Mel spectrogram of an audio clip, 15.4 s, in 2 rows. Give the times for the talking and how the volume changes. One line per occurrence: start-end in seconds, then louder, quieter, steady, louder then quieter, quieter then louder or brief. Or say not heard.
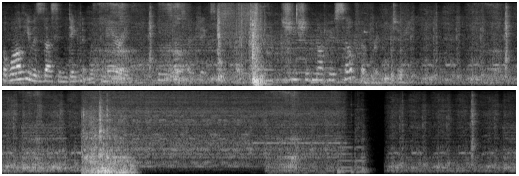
0.0-6.2 quieter then louder.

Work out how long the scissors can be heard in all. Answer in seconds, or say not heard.
4 s.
